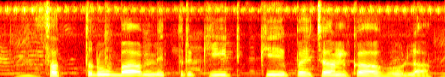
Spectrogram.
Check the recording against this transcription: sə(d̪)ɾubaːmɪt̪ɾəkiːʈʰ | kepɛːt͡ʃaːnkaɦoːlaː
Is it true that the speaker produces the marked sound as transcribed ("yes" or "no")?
no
